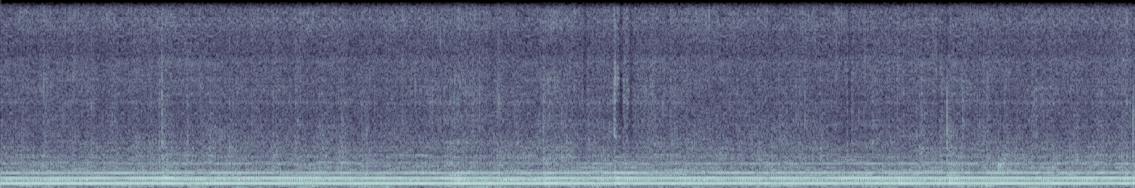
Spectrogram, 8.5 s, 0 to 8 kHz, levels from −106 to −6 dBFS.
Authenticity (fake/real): fake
